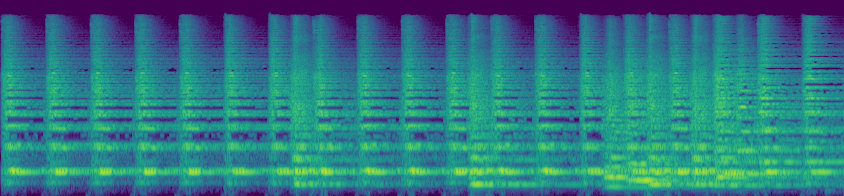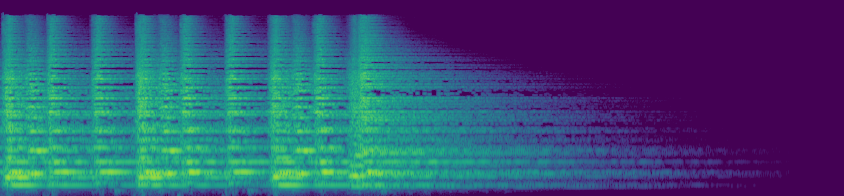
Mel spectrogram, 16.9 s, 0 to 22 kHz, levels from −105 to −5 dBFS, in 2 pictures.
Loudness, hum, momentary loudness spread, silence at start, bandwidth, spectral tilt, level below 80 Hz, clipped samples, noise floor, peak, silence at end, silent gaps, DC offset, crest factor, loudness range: -24 LUFS; none; 6 LU; 0 s; 16 kHz; -0.5 dB/octave; -82 dBFS; under 0.1%; under -90 dBFS; -8 dBFS; 3.5 s; none; under 0.1%; 18 dB; 4 LU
